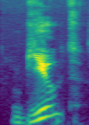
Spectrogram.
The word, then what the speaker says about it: Butte: a non-profit organization in butt county raising where where's butt county and have i pronounced it right butte no youth country i can't imagine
